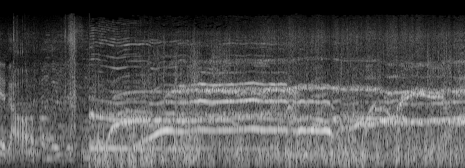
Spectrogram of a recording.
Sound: kids screaming

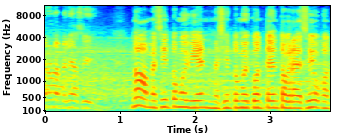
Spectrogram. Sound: speaking Spanish

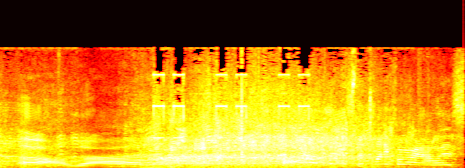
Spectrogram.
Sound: beeping

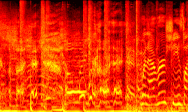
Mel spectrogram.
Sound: laughing

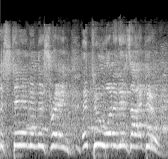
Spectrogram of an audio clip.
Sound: cheers and applause

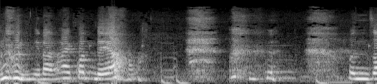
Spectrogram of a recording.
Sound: dying of laughter

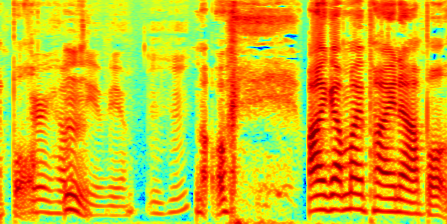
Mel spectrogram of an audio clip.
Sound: laughing

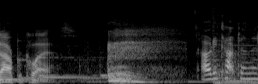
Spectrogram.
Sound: clears throat

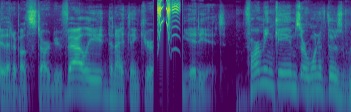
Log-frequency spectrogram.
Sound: squeaks

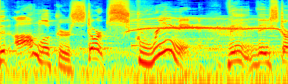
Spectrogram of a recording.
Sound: person screams

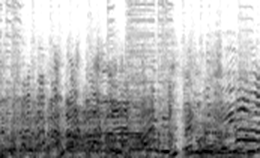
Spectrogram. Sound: laughter

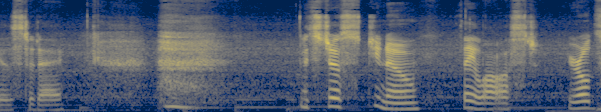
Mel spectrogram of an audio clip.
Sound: sigh

